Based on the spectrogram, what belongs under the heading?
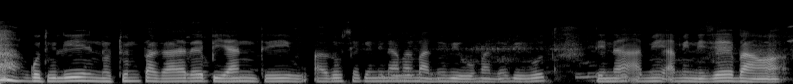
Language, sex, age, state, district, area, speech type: Assamese, male, 30-45, Assam, Darrang, rural, spontaneous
